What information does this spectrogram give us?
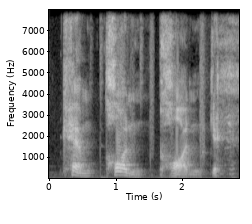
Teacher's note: the first kon is done with an unaspirated K, and the second kon is done with an aspirated K, like that.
